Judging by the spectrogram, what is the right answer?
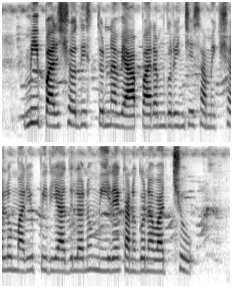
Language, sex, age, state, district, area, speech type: Telugu, female, 30-45, Andhra Pradesh, Srikakulam, urban, read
